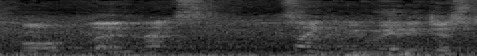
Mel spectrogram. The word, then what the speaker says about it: Magdalene: We spell it Magdalene today. We pronounce it Morland.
